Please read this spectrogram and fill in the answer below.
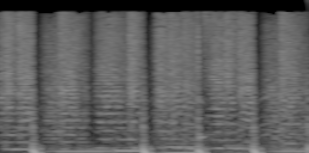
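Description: Electronic dance music with a heavy kick drum about twice a second over deep, sustained bass notes.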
